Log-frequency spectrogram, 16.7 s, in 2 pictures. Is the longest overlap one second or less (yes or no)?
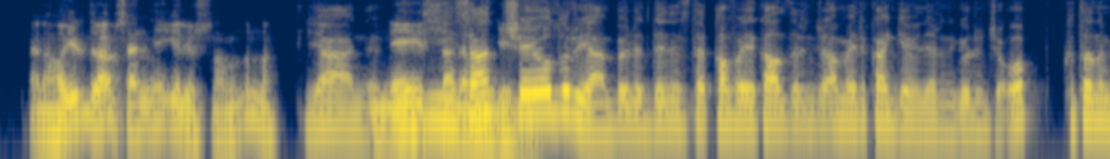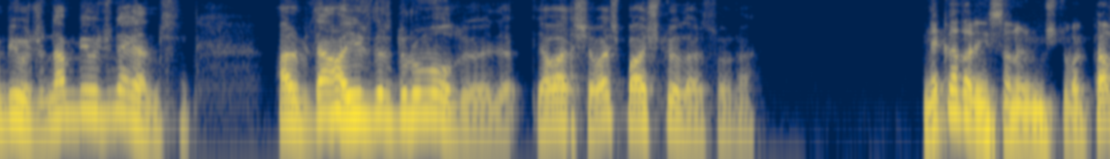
no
